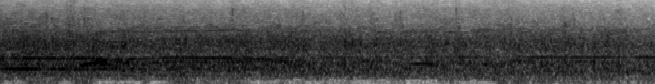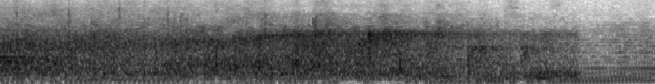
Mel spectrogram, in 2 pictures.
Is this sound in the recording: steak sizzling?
no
